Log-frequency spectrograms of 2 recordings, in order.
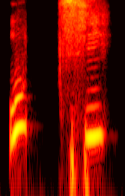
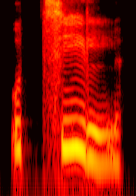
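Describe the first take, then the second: First: The word ends on the vowel, no L. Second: The word ends with an audible L sound. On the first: The speaker calls it right. "é só uti, porque ele termina no i" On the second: The speaker calls it wrong. "Não é assim"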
